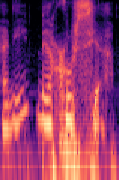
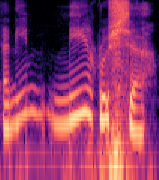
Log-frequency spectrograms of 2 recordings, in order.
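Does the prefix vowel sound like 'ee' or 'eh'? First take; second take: eh; ee. First: The prefix is said with an 'eh' vowel. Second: The prefix is said with an 'ee' vowel. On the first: The speaker calls it right. "We say" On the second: The speaker calls it wrong. "We don't say"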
